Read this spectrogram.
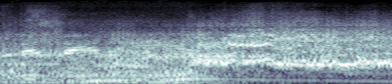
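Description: Tyres screech loudly on asphalt.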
